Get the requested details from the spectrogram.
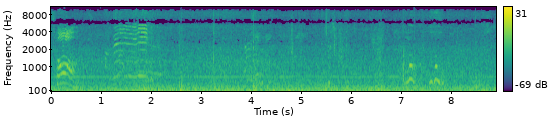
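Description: A young child squeals and shouts with excitement close by.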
